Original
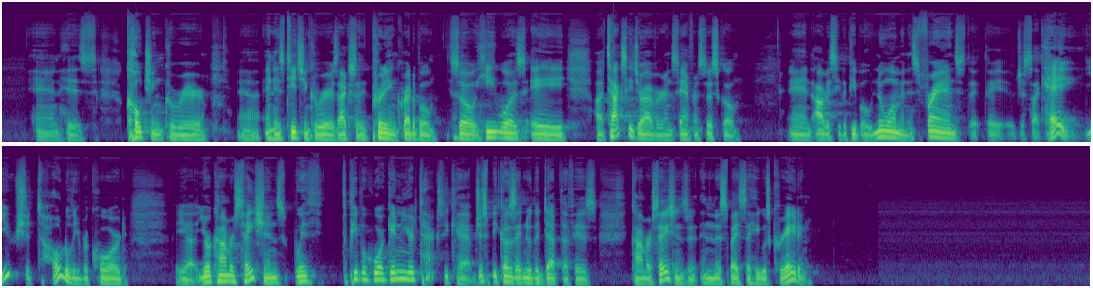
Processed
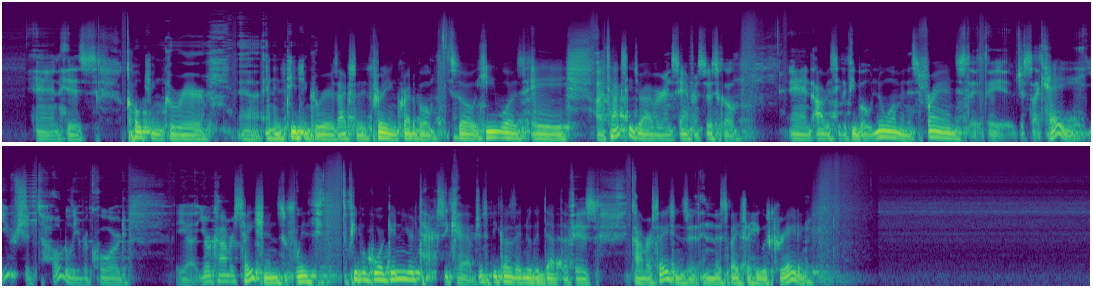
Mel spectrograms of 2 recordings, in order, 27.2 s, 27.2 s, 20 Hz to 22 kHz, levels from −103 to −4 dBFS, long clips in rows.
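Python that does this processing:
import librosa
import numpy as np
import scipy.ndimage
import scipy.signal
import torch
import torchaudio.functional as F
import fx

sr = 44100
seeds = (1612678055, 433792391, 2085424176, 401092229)

y = fx.resample_bad(x, sr, factor=6, down='filtered', up='hold', at=(1.63, 3.95))
y = fx.envelope_flatten(y, sr, power=0.6, at=(6.5, 7.69), fade=0.02)
y = fx.comb_fb(y, sr, f0_hz=730.0, decay_s=0.24, harmonics='all', damping=0.0, mix_pct=70, at=(13.48, 16.59))
y = fx.resample_bad(y, sr, factor=2, down='none', up='zero_stuff', at=(19.25, 20.52))
y = fx.cheby2_lowpass(y, sr, hz=6700.0, order=4, stop_db=50, at=(22.76, 23.47))
y = fx.graphic_eq(y, sr, hz=(125, 500, 4000), db=(-5, -10, 8))
y = fx.env_lowpass_down(y, sr, base_hz=470.0, full_db=-27.5)
y = fx.sustainer(y, sr, db_per_s=53.0)
y = y * librosa.db_to_amplitude(4.5)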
